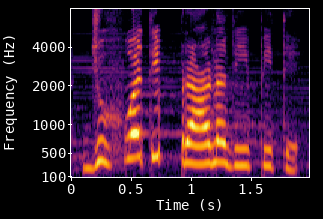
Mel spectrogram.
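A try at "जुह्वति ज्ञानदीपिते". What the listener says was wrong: Juhvati jnana deepite. Jnana deepam, not prana deepam.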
